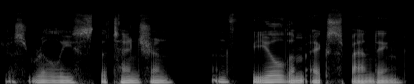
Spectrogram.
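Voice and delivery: calm, even meditation voice with long pauses; guided meditation. Acted. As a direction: guide listeners gently through relaxing the body. Leads a guided body-relaxation meditation.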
